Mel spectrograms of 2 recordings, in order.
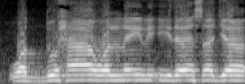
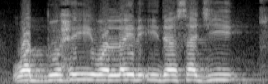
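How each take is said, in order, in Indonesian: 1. Kedua kata kunci berakhir dengan vokal 'a'. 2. Kedua kata kunci berakhir dengan vokal 'i'.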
